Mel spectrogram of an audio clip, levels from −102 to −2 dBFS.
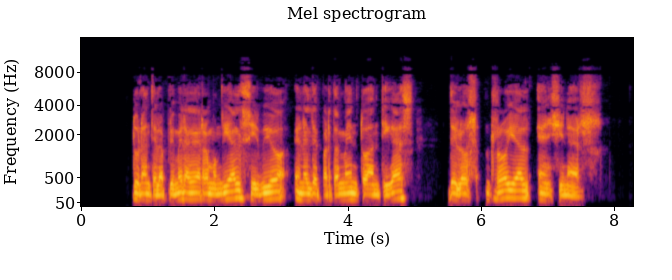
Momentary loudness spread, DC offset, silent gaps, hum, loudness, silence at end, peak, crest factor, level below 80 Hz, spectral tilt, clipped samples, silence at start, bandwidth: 6 LU; under 0.1%; 5.44-5.49 s; none; -19 LUFS; 0.5 s; -4 dBFS; 14 dB; -54 dBFS; -5.5 dB/octave; under 0.1%; 0.75 s; 8 kHz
